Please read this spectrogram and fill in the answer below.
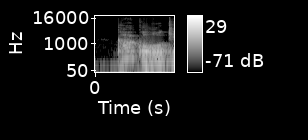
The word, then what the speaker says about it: Kāko’o: In terms of pronunciation, the A in Kāko’o has a Kāko’o over it, which means the emphasis is placed on that first vowel sound.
